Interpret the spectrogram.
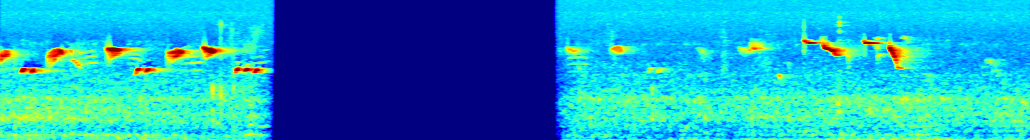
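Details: Slaty-backed thornbill of Australian semi-arid woodland: a quick burst of high, sharp twittering notes, a silent pause, then scattered thin high chirps over faint low background noise.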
